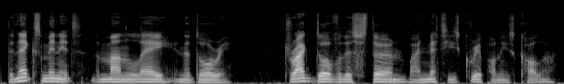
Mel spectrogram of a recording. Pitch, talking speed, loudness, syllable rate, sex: 115 Hz, 200 wpm, -22 LUFS, 5.3 syllables/s, male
